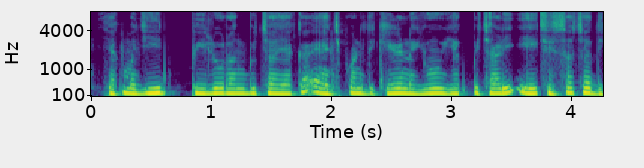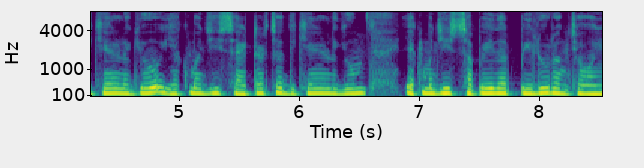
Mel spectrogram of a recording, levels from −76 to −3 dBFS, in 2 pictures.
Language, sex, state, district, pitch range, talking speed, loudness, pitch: Hindi, male, Uttarakhand, Uttarkashi, 165-175 Hz, 245 wpm, -13 LUFS, 170 Hz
